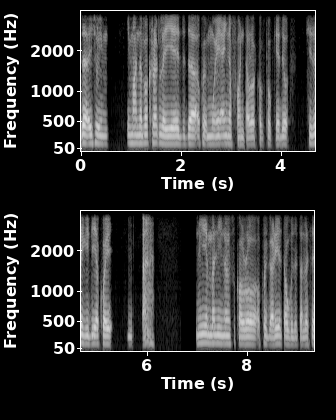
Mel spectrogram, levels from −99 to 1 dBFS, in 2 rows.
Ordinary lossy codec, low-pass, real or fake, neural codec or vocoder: none; 3.6 kHz; fake; codec, 16 kHz in and 24 kHz out, 2.2 kbps, FireRedTTS-2 codec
